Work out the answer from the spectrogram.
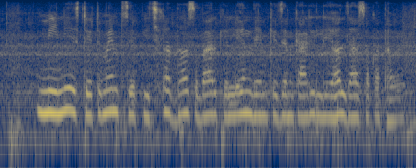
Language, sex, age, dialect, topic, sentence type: Bhojpuri, female, 25-30, Northern, banking, statement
